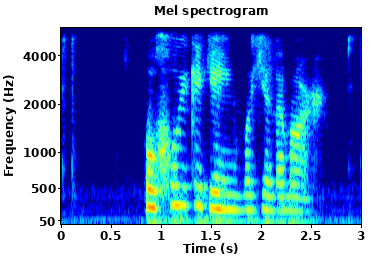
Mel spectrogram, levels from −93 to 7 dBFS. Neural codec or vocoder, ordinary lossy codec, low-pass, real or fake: vocoder, 44.1 kHz, 128 mel bands, Pupu-Vocoder; Opus, 24 kbps; 5.4 kHz; fake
